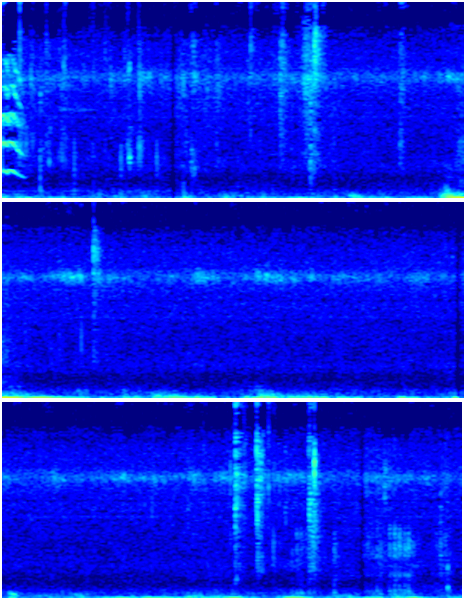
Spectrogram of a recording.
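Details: Purring from mother cat Ginger as her grown kittens suckle her milk, a steady low rumble through the whole stretch, swelling into a louder throb near the middle and again toward the end, with faint rustling alongside.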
